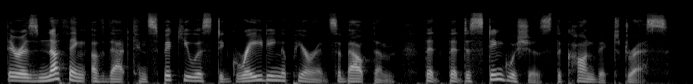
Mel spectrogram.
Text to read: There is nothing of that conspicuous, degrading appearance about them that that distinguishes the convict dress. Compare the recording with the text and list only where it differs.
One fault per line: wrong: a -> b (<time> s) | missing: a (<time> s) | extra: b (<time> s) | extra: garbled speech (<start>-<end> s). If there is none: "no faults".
no faults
